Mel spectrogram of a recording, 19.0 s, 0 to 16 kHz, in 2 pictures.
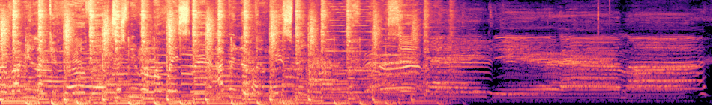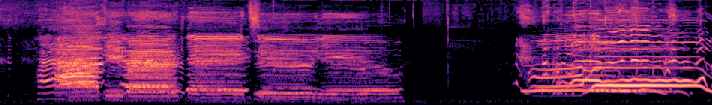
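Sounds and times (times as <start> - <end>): music beat: 0.0 - 6.2
chanted choir-like voices: 0.0 - 14.9.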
